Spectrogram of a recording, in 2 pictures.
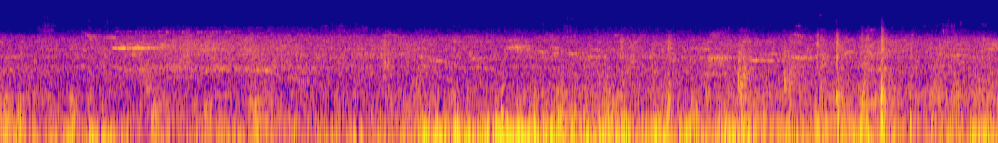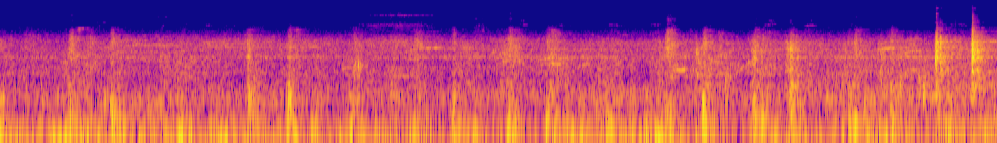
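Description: A MEMU express train runs after leaving Gajapathinagaram station, with a steady rumble and a rhythmic clickety-clack of wheels over rail joints throughout, heard from on board.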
